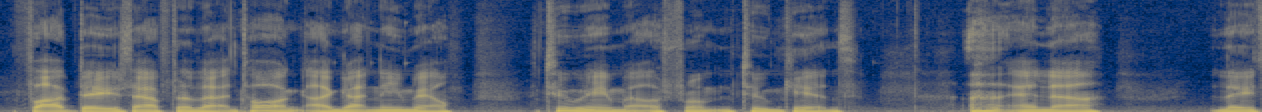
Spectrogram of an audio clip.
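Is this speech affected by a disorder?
Yes: ALS; diagnosed almost 4 years ago.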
